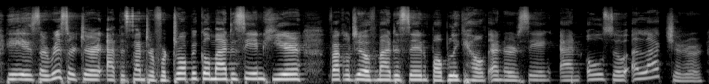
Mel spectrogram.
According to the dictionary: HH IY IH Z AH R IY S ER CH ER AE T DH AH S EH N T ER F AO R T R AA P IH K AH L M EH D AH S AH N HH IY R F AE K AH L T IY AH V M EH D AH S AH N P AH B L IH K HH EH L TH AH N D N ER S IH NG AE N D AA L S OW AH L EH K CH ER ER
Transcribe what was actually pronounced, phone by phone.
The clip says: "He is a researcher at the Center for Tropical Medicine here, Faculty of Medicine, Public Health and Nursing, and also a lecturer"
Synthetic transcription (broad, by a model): HH IY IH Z AH R IY S ER CH ER AE T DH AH S EH N T ER F AO R T R AA P IH K AH L M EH D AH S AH N HH IY R F AE K AH L T IY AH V M EH D AH S AH N P AH B L IH K HH EH L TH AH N N ER S IH NG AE N D AA L S OW AH L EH K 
